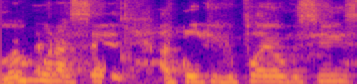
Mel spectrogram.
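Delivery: mock coach voice, high-pitched screaming. Retelling a coach in his car during morning laps: imitating coach screaming. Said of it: "he's just screaming at me".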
